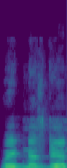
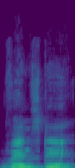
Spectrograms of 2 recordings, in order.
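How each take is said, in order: First: The d is sounded and it has three syllables. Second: The first d is silent; it has two syllables. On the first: The speaker calls it wrong. "ವೆಡ್ನೆಸ್ಡೇ ಅನ್ನೋದಿಲ್ಲ" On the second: The speaker calls it right. "ವೆನ್ಸ್ಡೇ ಅಂತೇವೆ"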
